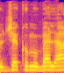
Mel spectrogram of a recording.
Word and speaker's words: Giacomo Balla: Et enfin, euh, la galerie euh, italienne Antonacci Lapicirella, Fine Art, a vendu euh, les quatre saisons de Giacomo Balla, un artiste italien futuriste, pour, à un collectionneur privé pour un prix d'environ 1 million d'euros.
